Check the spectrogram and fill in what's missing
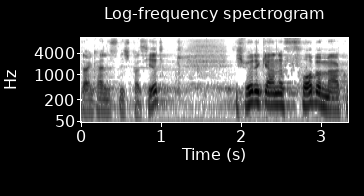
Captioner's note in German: none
